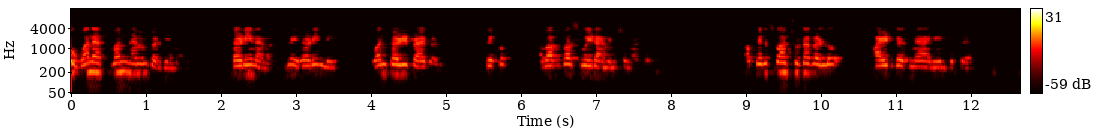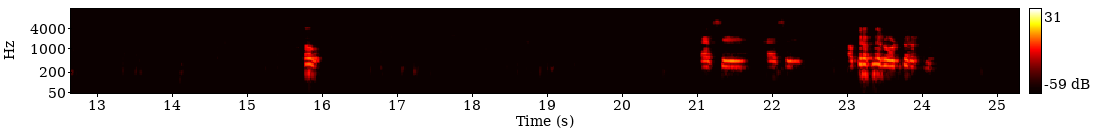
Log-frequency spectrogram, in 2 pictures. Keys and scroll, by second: 0.2 ctrl+a, 1.0-1.8 typing, 3.5-4.5 typing, 9.2 r, 11.2 r, 13.3 r, 13.8 r, 16.2 ctrl+z, 17.2 r, 22.2 w, 23.1 w.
